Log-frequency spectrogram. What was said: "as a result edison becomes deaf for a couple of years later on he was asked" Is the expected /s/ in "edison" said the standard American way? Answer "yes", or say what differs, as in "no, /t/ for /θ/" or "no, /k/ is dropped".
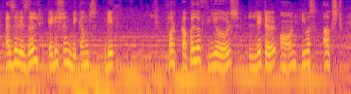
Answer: no, /ʃ/ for /s/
